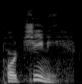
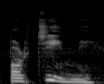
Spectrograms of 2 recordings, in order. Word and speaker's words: porcini: they're actually also called porcini. I guess I was saying it wrong. The correct way to say it is porcini.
